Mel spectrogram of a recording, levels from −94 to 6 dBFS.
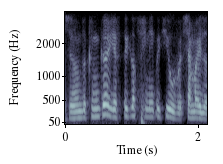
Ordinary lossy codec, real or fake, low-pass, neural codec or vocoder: Opus, 16 kbps; fake; 3.6 kHz; codec, 16 kHz, 0.3 kbps, FocalCodec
